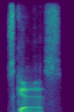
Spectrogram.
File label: "scarce", British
